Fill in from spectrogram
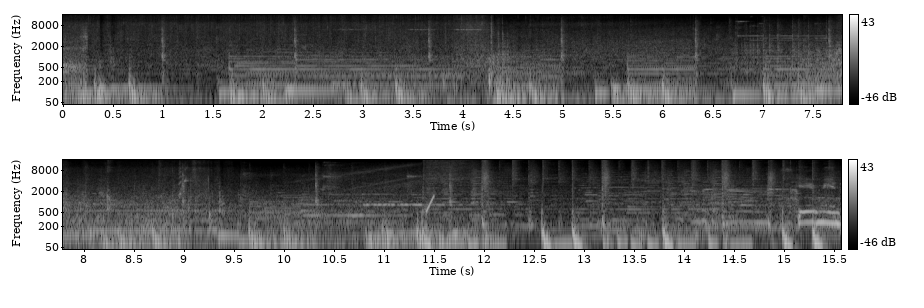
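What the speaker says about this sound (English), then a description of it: "It is completely pouring outside." Heavy rain pouring down outdoors on Tokashiki Island in Okinawa, a dense steady hiss with splattering drops, heard close and fairly loud alongside clattering and other sharp sounds.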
